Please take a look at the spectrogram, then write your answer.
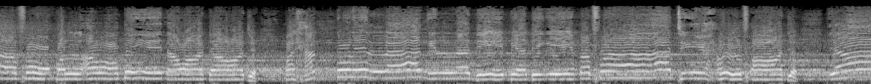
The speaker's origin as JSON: {"language": "Arabic", "country": "Indonesia", "said": "خصوصا في بلدتنا اندونيسيا يا رب العالمين"}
